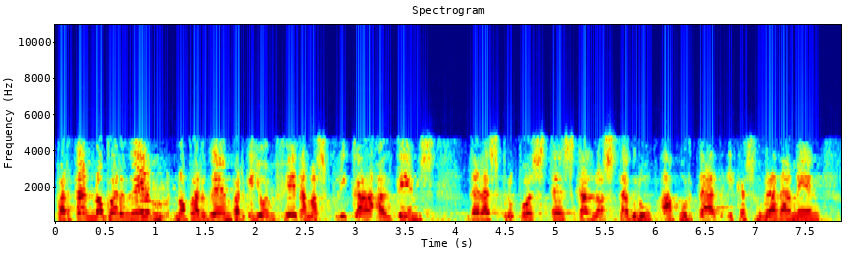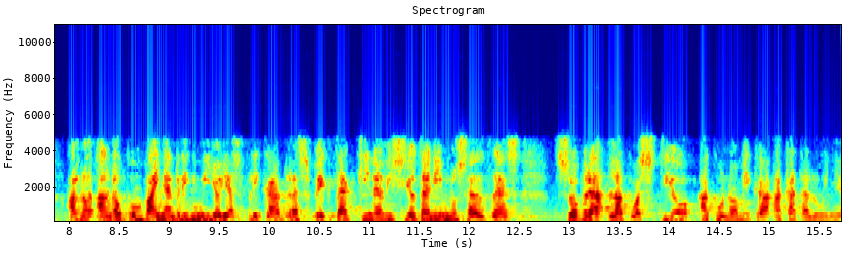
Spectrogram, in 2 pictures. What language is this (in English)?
Catalan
